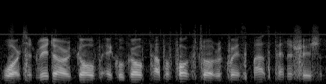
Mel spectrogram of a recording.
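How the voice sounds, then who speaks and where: A man's voice: fairly low pitch, steady tone, fast talker. Male pilot on a dull, noisy cockpit intercom. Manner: formulaic, reading back instructions. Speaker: light aircraft pilot. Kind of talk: clipped aviation radio calls. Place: small propeller aircraft cockpit. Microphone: aviation headset. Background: engine drone.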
